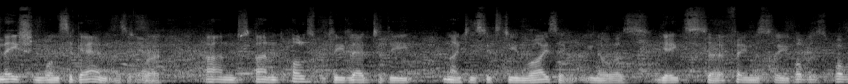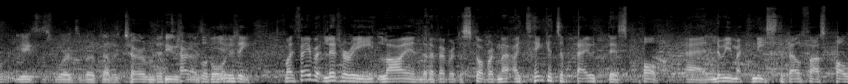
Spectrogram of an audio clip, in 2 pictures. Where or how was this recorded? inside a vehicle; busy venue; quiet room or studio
busy venue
